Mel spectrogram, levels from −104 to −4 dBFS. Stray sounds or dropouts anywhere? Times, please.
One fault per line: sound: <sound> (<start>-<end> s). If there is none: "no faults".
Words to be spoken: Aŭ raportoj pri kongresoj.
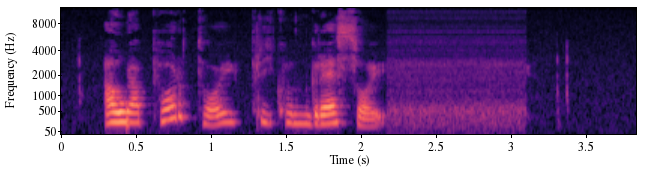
no faults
